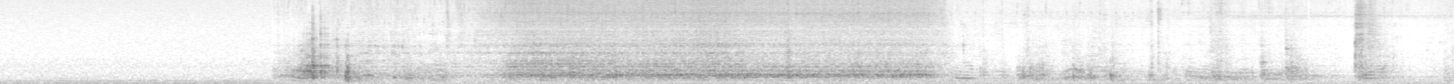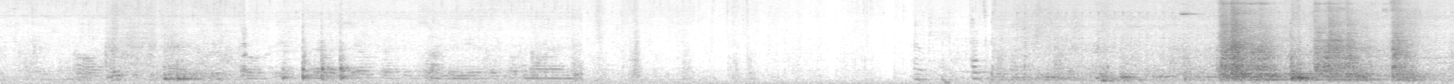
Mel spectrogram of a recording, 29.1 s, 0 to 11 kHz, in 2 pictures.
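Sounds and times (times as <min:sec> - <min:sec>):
tap water running into sink: 0:02.8 - 0:09.5.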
